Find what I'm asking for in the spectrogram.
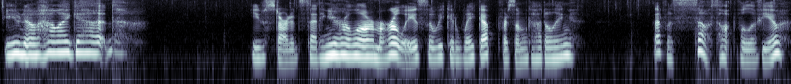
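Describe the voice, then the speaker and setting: A woman's voice: medium pitch, moderate pace, a little mellow, no echo, lightly acted. A woman playing a flirty, obsessively devoted yandere wife in an ASMR roleplay, speaking in a sweet, clingy, gushing way. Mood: tender, needy. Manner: sweet, clingy, breathy giggles, gushing affection. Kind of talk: ASMR roleplay, addressing the listener as spouse. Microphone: close studio microphone, dry.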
